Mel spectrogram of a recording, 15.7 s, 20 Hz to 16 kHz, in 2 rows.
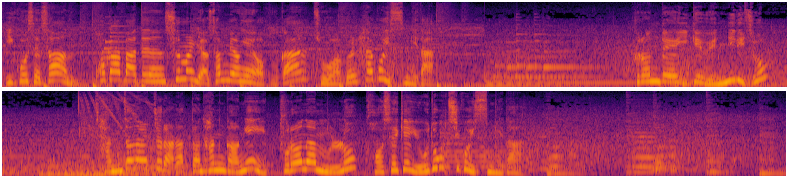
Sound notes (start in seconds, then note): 13.3 splash splash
